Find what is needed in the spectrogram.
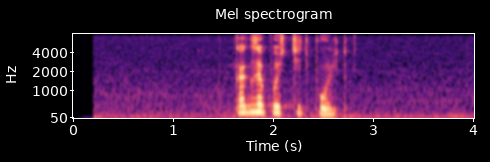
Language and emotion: Russian, neutral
